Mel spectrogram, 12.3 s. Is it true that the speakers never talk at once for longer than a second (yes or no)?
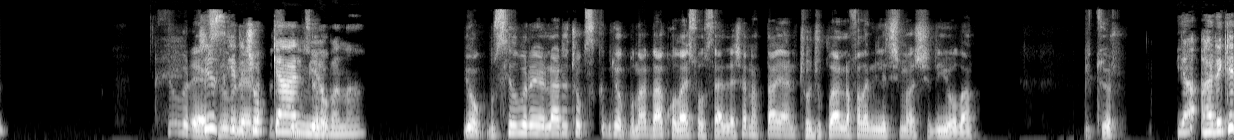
no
